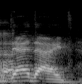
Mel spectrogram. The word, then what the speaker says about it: Deadite: the hero of pronunciation destiny is the I've hero. been saying it wrong the whole time. It's deadite.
